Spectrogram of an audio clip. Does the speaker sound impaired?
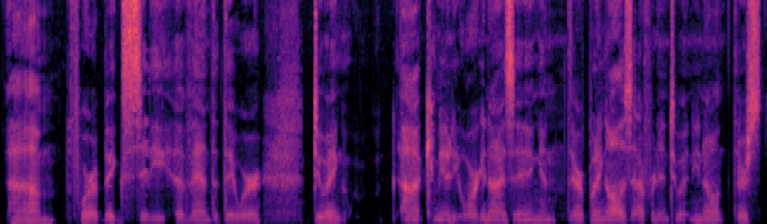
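Yes: spasmodic dysphonia; onset age 18, worsened over years, linked to singing training, Botox every 6 weeks offered, energy healing; lower voice less consistent, higher pitch more pinched but words get out.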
